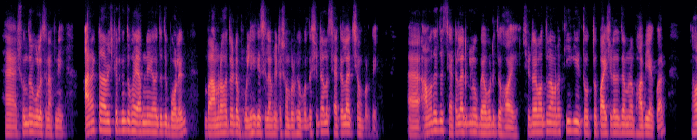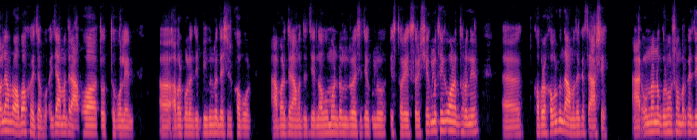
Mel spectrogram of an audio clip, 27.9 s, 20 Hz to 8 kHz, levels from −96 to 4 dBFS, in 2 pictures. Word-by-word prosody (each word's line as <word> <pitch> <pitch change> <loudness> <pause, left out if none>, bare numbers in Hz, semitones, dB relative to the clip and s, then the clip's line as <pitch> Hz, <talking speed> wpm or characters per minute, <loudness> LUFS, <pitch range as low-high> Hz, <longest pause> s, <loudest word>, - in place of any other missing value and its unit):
হ্যাঁ, 110 -1 +2
সুন্দর 135 +2 0
বলেছেন 120 -2 +1
আপনি। 110 0 -5 0.5
আরেকটা 155 +4 +3
আবিষ্কার 155 +1 0
কিন্তু 160 0 +2
ভাই 150 -2 +5
আপনি 145 +1 0
হয়তো 135 -1 -1
যদি 135 0 -1
বলেন 115 +1 +2 0.5
বা 120 - +3
আমরা 120 +2 +2
হয়তো 130 +1 -1
এটা 130 0 +1
ভুলেই 115 +3 0
গেছিলাম 120 -2 0
সেটা 115 0 -5
সম্পর্কে 115 0 -2
বলতে, 115 +2 -6
সেটা 135 0 -7
হলো 145 +1 -1
satellite 130 +1 +1
সম্পর্কে। 115 -2 -7 0.7
অ্যা 105 - +1 0.2
আমাদের 145 +6 +2
যে 160 - +1
satellite 130 +3 +1
গুলো 140 0 -1
ব্যবহৃত 125 +1 0
হয় 110 -2 +3 0.2
সেটার 135 +2 +1
মাধ্যমে 140 +2 0
আমরা 140 0 -1
কী, 155 - -1
কী 155 - +4
তথ্য 130 0 -3
পাই 125 -1 +7
সেটা 130 0 -1
যদি 130 +1 -1
আমরা 125 0 -1
ভাবি 115 +1 +2
একবার 100 - -2 0.6
তাহলে 135 +4 +2
আমরা 150 -2 +2
অবাক 140 +2 +3
হয়ে 120 -4 -1
যাব। 105 -2 -2
এই - - -4
যে - - +2
আমাদের 130 -1 -1
আবহাওয়া 120 +2 +4 0.2
তথ্য 115 - -5 0.2
বলেন, 110 -1 -1 0.6
আ - - 0 0.2
আবার 115 +2 +2
বলেন 115 -1 0
যে - - -2
বিভিন্ন 125 +1 -1
দেশের 120 -1 -2
খবর, 115 -1 -2 0.6
আবার 120 +2 0
যে 125 - 0
আমাদের 115 +1 -4
যে 120 - -1
নবমণ্ডল 125 +1 0 0.2
রয়েছে 120 -1 0
যেগুলো 120 0 -2 0.3
স্তরে, 115 -2 -1
স্তরে 115 -1 -2
সেগুলো 145 +2 +1
থেকেও 160 0 +2
অনেক 150 -2 +3
ধরনের 135 +1 0 0.5
অ্যা 105 -1 -2 0.5
খবরা-খবর 125 +3 +1
কিন্তু 155 -3 +3
আমাদের 120 0 -1
কাছে 120 -2 -5
আসে। 110 -3 -1 0.6
আর 110 - +4
অন্যান্য 145 +2 +3
গ্রহ 135 +1 +1
সম্পর্কে 135 -1 -1
যে - - +2
125 Hz, 185 wpm, -28 LUFS, 115-135 Hz, 0.7 s, পাই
